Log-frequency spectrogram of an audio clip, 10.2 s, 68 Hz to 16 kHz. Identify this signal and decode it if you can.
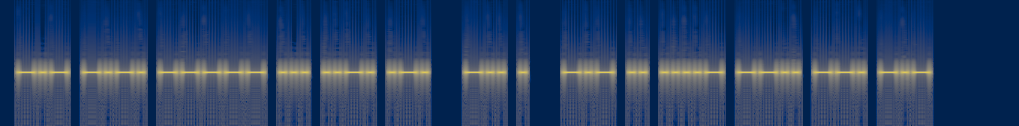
Morse code, heard as a keyed tone, about 22 wpm, 700 Hz. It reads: KC0SFR DE KI4ZGK
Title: USA Callsign DE Callsign - 6 Characters - 22wpm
